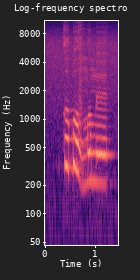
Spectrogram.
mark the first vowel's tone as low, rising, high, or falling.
high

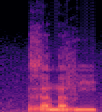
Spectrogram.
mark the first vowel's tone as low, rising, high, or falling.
low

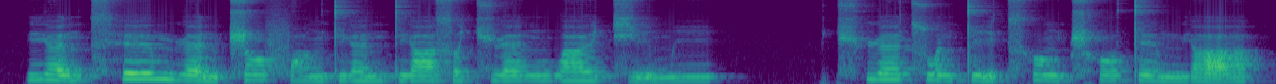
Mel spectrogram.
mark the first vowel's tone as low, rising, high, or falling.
low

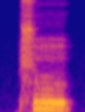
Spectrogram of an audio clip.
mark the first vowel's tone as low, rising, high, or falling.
low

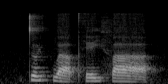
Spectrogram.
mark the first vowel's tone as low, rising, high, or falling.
high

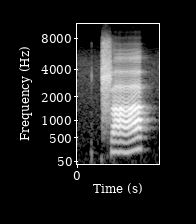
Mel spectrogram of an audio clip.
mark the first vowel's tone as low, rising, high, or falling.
rising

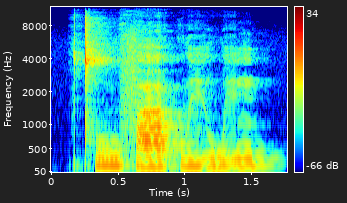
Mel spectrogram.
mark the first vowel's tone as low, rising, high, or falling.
high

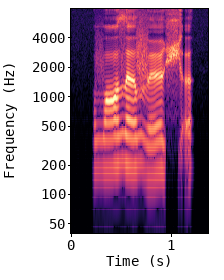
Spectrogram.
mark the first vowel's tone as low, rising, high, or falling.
rising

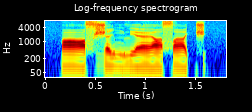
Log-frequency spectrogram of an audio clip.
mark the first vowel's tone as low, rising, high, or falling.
falling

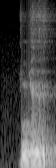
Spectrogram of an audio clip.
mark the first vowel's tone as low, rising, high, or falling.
high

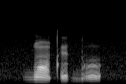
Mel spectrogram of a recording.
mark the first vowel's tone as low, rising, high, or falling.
falling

